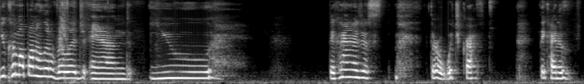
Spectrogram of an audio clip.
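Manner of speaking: laughing through words, drawn-out "you". Recounting a vision of a past lifetime to a listener, laughing while talking. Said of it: "I'm laughing".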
